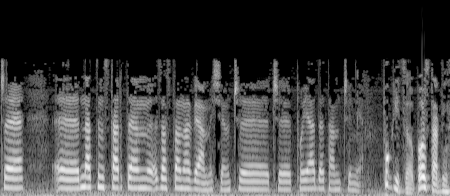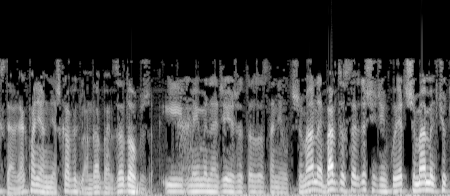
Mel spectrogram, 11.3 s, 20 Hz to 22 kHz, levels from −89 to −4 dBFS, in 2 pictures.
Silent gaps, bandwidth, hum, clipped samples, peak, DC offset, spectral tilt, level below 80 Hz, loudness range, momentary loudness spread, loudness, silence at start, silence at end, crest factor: none; 6.6 kHz; none; under 0.1%; 0 dBFS; under 0.1%; -6 dB/octave; -34 dBFS; 4 LU; 10 LU; -17 LUFS; 0 s; 0 s; 16 dB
